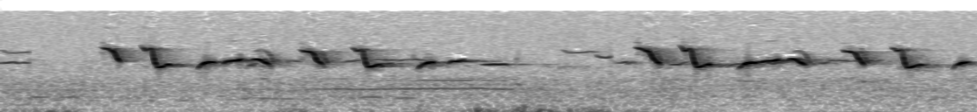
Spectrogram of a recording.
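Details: White-browed scrub robin repeating a phrase of rapid, down-slurred whistled notes running into a trill, given twice about two and a half seconds apart.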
